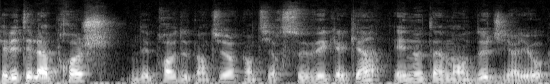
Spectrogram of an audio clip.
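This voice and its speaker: At a fairly quick pace, a man talks with a normal speaking voice and ordinary pitch variation. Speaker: miniature painting youtuber. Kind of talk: vlog. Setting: outdoors, walking.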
